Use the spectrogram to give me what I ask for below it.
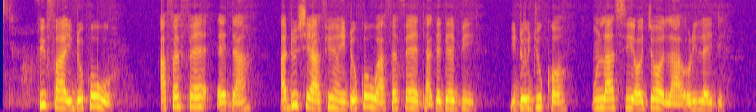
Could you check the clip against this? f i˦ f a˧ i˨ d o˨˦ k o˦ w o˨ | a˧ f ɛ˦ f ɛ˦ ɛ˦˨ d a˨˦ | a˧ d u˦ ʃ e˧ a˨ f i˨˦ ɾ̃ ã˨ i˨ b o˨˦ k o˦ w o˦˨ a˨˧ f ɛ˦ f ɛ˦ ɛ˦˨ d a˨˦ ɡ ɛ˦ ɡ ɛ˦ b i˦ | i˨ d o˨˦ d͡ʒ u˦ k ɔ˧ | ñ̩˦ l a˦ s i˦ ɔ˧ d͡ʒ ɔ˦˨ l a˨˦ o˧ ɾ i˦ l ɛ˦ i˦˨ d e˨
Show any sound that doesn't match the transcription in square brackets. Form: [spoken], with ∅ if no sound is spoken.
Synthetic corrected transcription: f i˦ f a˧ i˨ d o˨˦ k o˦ w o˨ | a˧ f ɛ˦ f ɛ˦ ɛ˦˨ d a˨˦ | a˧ d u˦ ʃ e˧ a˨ f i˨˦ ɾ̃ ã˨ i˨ [d] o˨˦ k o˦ w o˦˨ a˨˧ f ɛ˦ f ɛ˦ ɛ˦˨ d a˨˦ ɡ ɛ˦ ɡ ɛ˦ b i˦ | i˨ d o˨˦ d͡ʒ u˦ k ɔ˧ | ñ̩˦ l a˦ s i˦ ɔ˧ d͡ʒ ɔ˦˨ l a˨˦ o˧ ɾ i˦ l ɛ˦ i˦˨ d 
